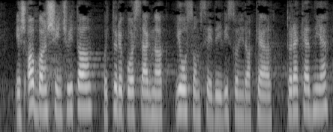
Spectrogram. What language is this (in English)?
Hungarian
